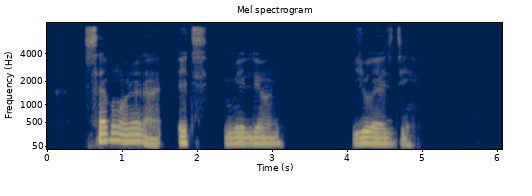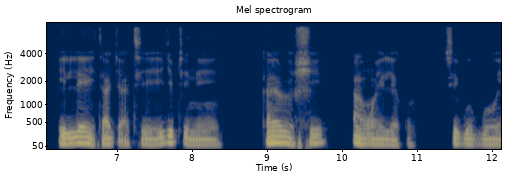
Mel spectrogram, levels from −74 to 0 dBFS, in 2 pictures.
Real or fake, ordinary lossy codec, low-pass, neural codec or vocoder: real; none; 7.2 kHz; none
